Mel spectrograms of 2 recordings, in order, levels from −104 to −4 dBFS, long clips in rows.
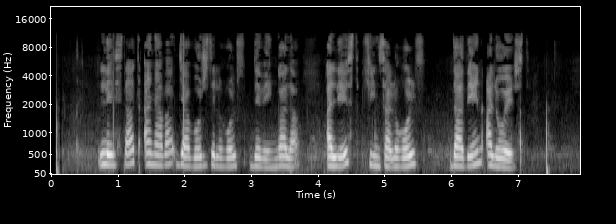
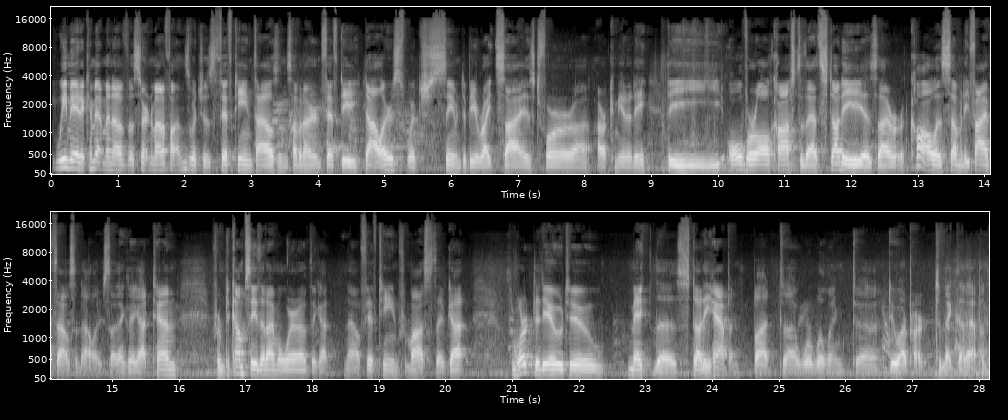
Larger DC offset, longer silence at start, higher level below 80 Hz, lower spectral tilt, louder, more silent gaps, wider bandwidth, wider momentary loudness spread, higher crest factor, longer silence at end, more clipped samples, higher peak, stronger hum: neither; about the same, 0.1 s vs 0.05 s; first, -64 dBFS vs -72 dBFS; about the same, -5.5 dB/octave vs -4.5 dB/octave; second, -26 LUFS vs -23 LUFS; neither; second, 11 kHz vs over 20 kHz; first, 14 LU vs 11 LU; first, 20 dB vs 14 dB; first, 0.5 s vs 0 s; neither; first, -6 dBFS vs -10 dBFS; neither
